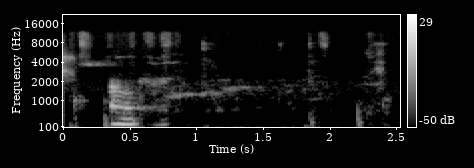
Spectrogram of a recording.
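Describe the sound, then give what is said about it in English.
Quiet scratching of a pen moving across paper in a few short strokes as someone writes something down, with a louder brief rustle near the start and soft background noise. “I'm writing it down like an adult.”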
